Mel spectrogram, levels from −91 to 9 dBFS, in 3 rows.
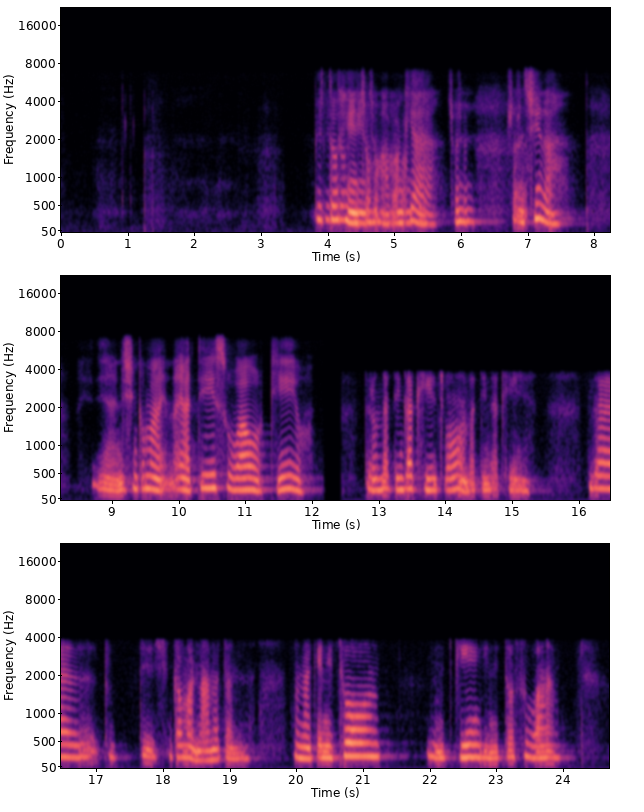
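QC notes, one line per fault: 0.00–6.98 s, doubled audio track: a second full-band copy trails about 150 ms behind at roughly 5 dB lower, dry and cutting off abruptly, likely a slower second capture path.
12.16–12.44 s, handover gap: the speech dies away quickly and leaves 280 ms of silence while the call switches networks, so that stretch of speech is lost.
12.44 s to end, fallback to narrowband: nothing remains above 4 kHz, and the speech turns duller and rougher, which fits a drop from clean HD Voice to a low-rate narrowband codec.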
